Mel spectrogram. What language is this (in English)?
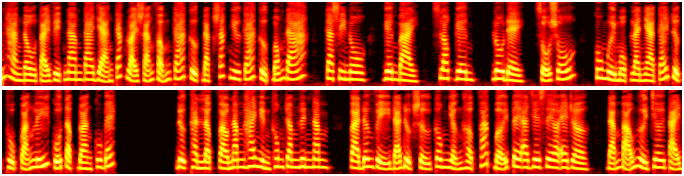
Vietnamese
